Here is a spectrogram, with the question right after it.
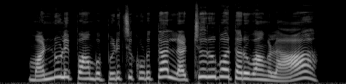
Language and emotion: Tamil, surprised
